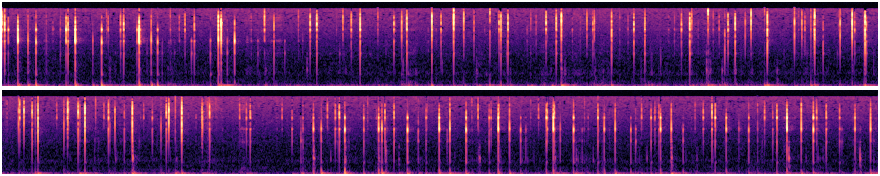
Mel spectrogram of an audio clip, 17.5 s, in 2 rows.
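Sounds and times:
fast irregular tapping: 0:00.0 - 0:10.9, 0:11.7 - 0:17.5.

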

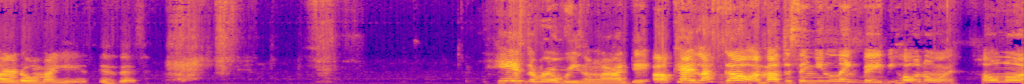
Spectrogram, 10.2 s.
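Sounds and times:
speech: 0:00.0 - 0:02.0, 0:05.0 - 0:10.2
person blowing nose: 0:03.1 - 0:03.6.

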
